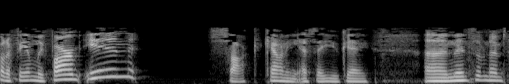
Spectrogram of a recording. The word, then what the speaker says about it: Sauk: How do you say it, Bill? What's your name? – Sauk. – I think it's Sauk.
